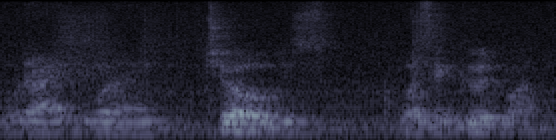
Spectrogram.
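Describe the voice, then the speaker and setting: A middle-aged man with an Indonesian accent tells his own story at a panel discussion, pausing often mid-sentence. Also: lowish voice, fairly even intonation. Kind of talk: personal account at a panel discussion. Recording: roomy, noisy, distant microphone.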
